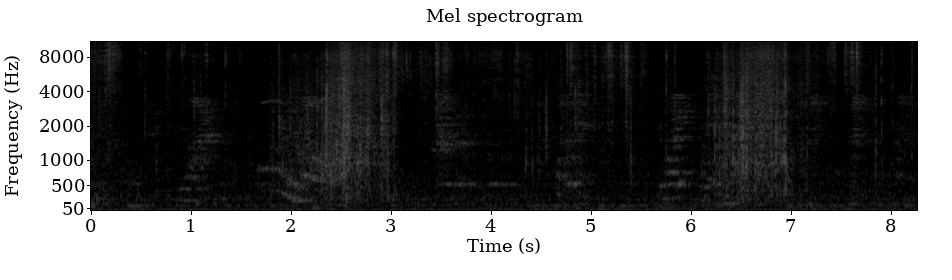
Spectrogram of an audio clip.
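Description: Faint, irregular crinkling of a plastic pouch and disposable gloves as dried rose petals are picked out by hand.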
